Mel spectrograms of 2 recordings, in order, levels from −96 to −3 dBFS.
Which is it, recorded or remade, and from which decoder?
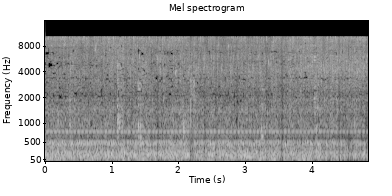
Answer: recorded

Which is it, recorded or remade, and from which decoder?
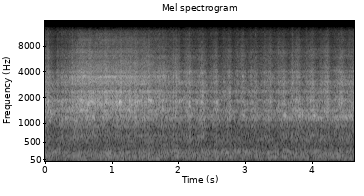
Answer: remade, autoencoder, DAC-VAE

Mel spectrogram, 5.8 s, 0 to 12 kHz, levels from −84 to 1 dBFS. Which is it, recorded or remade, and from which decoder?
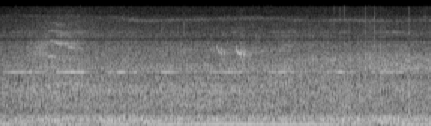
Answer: recorded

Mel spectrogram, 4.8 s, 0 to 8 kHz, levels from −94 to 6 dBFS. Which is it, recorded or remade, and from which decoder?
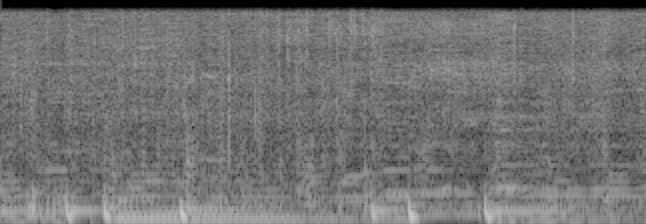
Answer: remade, codec, SNAC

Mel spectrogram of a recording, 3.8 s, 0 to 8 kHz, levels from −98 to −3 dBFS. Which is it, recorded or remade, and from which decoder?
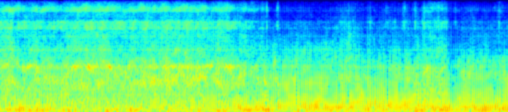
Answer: remade, vocoder, WaveNeXt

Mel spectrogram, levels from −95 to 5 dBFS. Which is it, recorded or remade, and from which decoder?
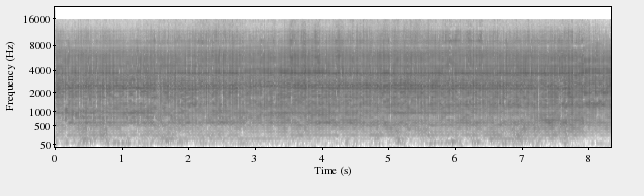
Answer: remade, vocoder, BigVGAN v2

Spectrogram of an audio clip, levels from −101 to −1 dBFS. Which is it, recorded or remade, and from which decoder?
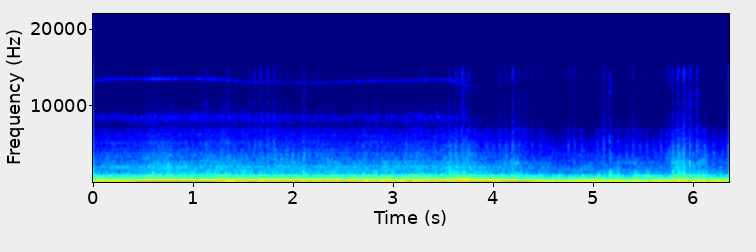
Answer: recorded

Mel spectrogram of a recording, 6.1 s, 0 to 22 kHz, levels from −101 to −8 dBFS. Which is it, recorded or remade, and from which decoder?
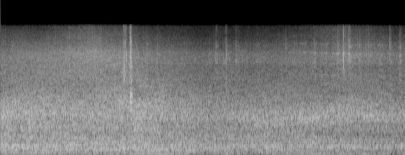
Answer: recorded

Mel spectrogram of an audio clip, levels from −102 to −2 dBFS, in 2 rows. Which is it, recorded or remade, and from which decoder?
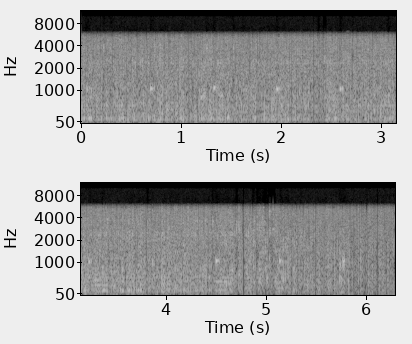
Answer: recorded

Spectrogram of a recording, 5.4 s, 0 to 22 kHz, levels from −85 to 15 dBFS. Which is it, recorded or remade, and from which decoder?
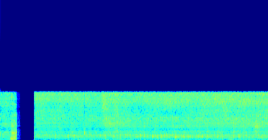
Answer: remade, autoencoder, DAC-VAE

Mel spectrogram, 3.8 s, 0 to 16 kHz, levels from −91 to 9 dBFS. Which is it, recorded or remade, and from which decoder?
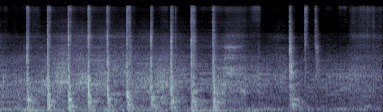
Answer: remade, codec, SNAC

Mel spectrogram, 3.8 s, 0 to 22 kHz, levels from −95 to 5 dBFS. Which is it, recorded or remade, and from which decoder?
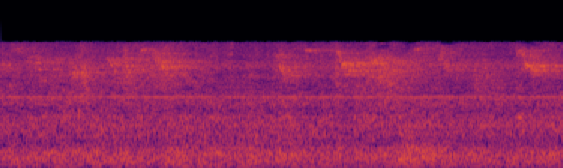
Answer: recorded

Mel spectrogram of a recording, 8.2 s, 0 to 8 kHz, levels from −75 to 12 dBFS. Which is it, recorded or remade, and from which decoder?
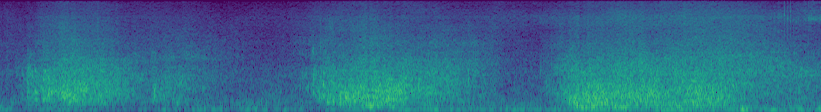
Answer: remade, codec, DAC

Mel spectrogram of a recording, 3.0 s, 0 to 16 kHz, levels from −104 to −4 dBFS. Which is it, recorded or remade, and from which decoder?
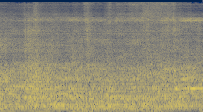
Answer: remade, codec, SNAC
